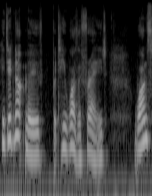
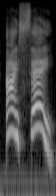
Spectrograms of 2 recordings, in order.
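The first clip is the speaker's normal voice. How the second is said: high, raised-voice call for attention; a little louder; 9 semitones higher, 5 dB louder than usual. A narrator's reading. Hedgehog tries to get the humans' notice, louder. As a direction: speak up to be noticed. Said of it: "only this time a little louder".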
